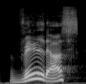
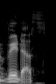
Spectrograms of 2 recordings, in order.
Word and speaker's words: Valdus: পারেন আমি ভুল বলছি বাট এখানে যেটা লেখা রয়েছে সেটা হচ্ছে ভেলডাস বাট এটার একচুয়ালি উচ্চারণটা হবে হচ্ছে ভেডাস কারণ এটা স্প্যানিশ টাইপের একটা নাম যার জন্য কিন্তু এখানে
